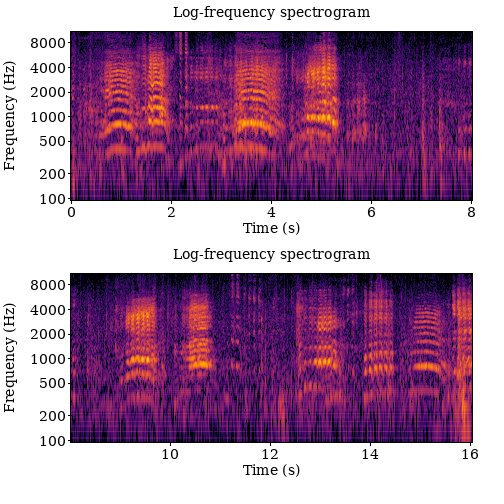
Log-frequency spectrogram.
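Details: Small newborn miniature goat kid on a farm, walked over to suckle her mother, who accepted her only after several days; repeated nasal, quavering bleats every one to two seconds, separated by short quiet gaps.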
